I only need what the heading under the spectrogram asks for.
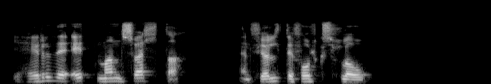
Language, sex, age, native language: Icelandic, male, 20-29, Icelandic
